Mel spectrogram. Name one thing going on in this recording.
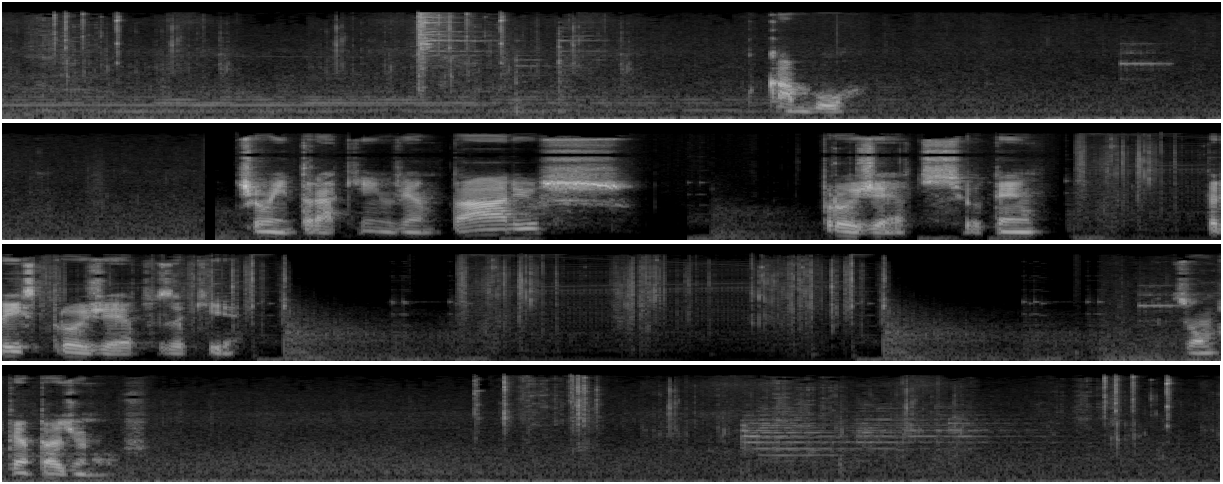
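A metal lockpick scrapes and clicks inside a lock.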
